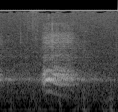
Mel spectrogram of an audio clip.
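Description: A single raven caw rings out in the middle, a short harsh call standing alone against quiet background during an insight test where the bird must choose between crossed strings to pull up meat.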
